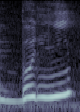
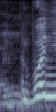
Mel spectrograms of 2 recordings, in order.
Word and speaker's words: Boigny: vous êtes maître assistant à l'université felix houphouet boni abidjan oignies boigny à abidjan voilà pour la prononciation excusez moi en paie donc vous êtes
